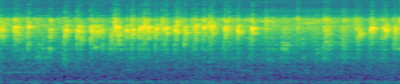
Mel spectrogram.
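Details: Javan swiftlet sound played to gather swiftlets: fast, dry, high-pitched rattling chirps in rapid bursts, like a shaken rattle, continuous throughout.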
